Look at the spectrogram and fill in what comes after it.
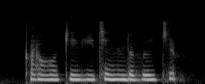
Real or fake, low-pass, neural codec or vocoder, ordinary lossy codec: fake; none; codec, 16 kHz, 0.5 kbps, FreqCodec, larger model; none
